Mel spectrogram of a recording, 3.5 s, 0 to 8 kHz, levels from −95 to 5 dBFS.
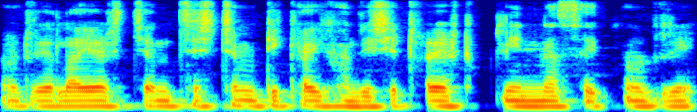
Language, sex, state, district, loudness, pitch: Kannada, male, Karnataka, Dharwad, -20 LUFS, 105 Hz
